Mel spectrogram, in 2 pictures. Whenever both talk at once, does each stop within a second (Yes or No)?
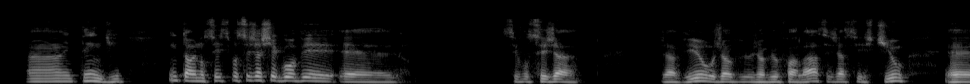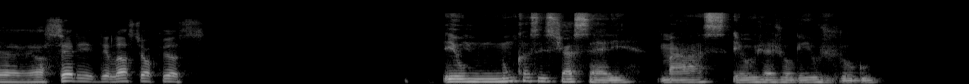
Yes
